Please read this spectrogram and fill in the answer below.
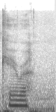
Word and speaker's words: Ciara: to people, it's pronounced like Kira Nightly, but spelled like Sierra, and that would help. But yeah, it's Kira.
